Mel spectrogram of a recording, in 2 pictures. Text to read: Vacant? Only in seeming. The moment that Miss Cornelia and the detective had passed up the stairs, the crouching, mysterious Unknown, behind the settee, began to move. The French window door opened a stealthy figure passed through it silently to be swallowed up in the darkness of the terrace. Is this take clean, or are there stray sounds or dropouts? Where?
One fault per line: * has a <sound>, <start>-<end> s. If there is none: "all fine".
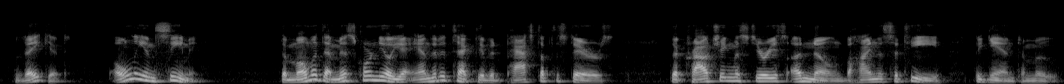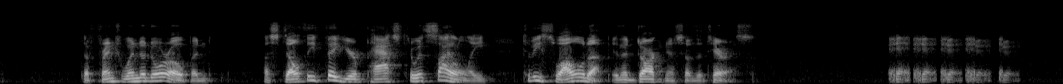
* has a laugh, 19.5-20.8 s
